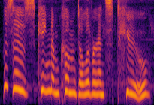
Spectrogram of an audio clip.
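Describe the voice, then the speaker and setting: A woman's voice: extremely high pitch, slow, warm tone. A woman giving casual video game commentary, her voice run through a voice changer. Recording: roomy sound, faint game music behind. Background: faint game music.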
